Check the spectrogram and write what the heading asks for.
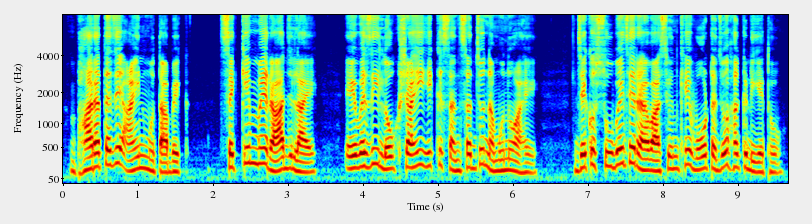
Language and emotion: Sindhi, neutral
